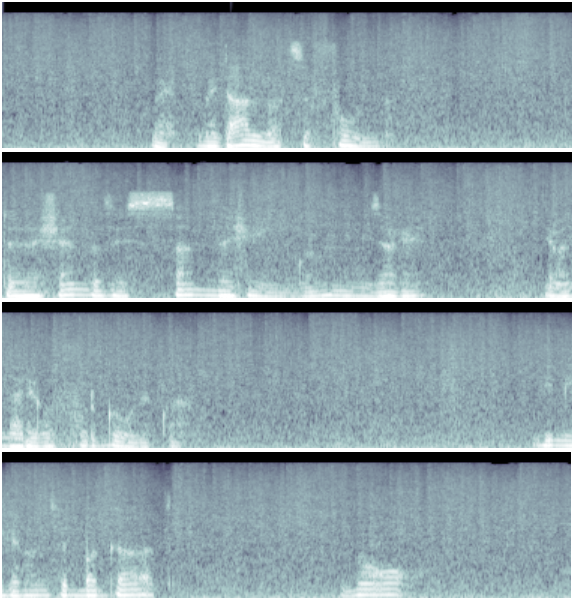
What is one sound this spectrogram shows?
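A man talks casually into a microphone, close by.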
